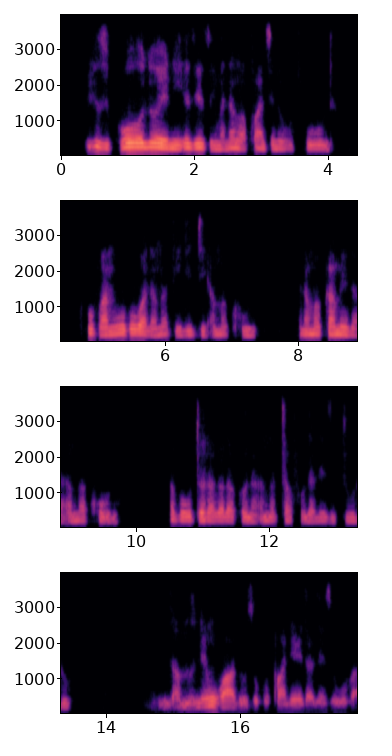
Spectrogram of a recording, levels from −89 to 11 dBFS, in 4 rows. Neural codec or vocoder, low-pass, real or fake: codec, 24 kHz, 0.5 kbps, DualCodec; 3.6 kHz; fake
